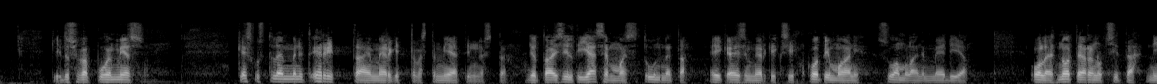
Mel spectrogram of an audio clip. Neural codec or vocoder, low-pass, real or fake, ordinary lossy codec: none; 7.2 kHz; real; none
